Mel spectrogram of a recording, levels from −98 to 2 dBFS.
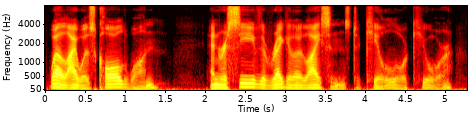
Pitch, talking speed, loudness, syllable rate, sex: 95 Hz, 160 wpm, -20 LUFS, 4.8 syllables/s, male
